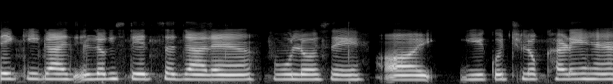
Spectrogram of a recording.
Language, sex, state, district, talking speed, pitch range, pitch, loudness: Hindi, female, Bihar, Gopalganj, 155 wpm, 225-245 Hz, 235 Hz, -14 LUFS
